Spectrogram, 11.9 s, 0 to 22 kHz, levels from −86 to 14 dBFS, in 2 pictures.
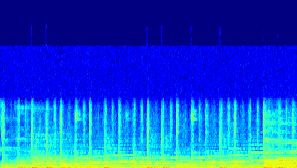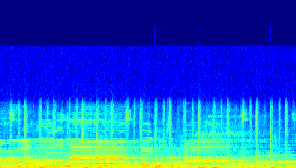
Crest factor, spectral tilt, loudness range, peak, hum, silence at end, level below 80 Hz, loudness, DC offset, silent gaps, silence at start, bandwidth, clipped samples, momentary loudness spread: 16 dB; -5.5 dB/octave; 5 LU; -2 dBFS; none; 0 s; -24 dBFS; -18 LUFS; under 0.1%; none; 0 s; 9.6 kHz; under 0.1%; 7 LU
